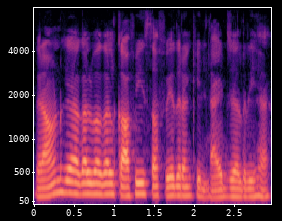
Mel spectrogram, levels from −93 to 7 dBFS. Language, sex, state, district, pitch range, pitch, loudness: Hindi, male, Jharkhand, Garhwa, 125-165 Hz, 140 Hz, -16 LUFS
